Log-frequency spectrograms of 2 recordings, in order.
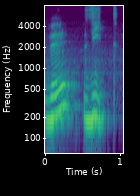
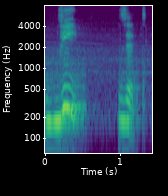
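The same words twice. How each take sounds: First: The stress is on the second syllable. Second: The stress is on the first syllable. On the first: The speaker calls it wrong. "I'm not saying visit" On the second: The speaker calls it right. "There's more stress on the first I"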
